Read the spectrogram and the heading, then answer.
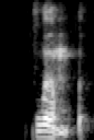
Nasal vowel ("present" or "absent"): absent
